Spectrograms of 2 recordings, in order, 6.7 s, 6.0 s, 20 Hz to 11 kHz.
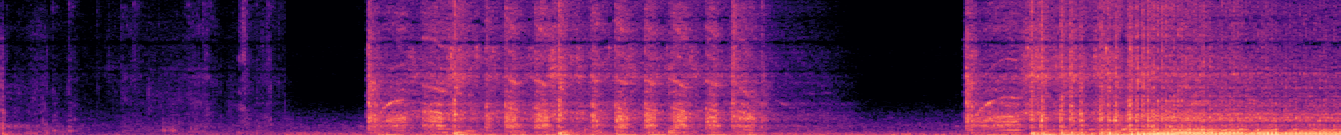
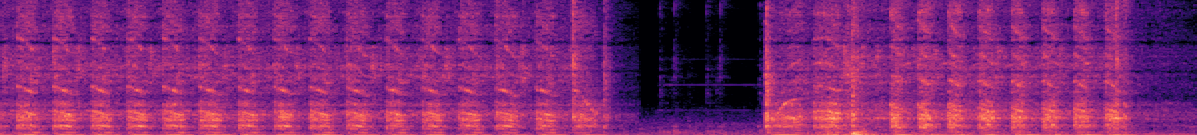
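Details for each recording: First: Turbo Honda Civic (about 400 hp) cold start, back running after months sitting: cranks a couple of seconds, pauses, catches into steady, even idle, slightly squeaky; much better than before. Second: Turbo Honda Civic (about 400 hp, E85) sitting for months, fuel system primed, gauges acting up: steady starter churning about three beats a second, pauses, cranks again without ever catching; cranks but won't fire, cause unconfirmed.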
